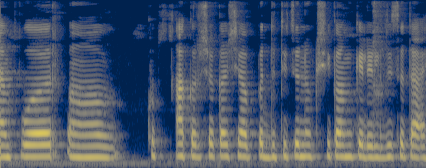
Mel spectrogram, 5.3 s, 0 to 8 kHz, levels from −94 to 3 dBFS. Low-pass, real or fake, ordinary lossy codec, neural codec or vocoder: none; real; none; none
